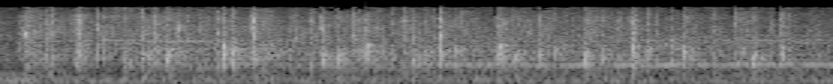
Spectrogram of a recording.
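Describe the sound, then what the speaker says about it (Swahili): An audience at a public ceremony applauds partners for several seconds, with dense, steady clapping at moderate volume and no break. "Tuwapige makofi wabia wetu"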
